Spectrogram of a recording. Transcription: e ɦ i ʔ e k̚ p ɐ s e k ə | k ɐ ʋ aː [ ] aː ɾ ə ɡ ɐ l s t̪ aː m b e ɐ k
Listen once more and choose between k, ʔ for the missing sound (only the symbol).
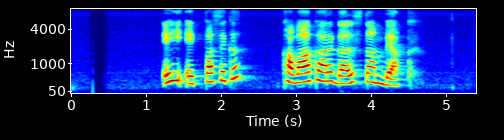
k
